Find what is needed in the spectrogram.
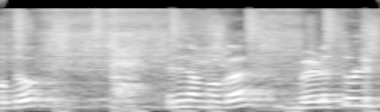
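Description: Curry leaves and aromatics sizzling in hot oil in a wide steel pan, stirred with a metal ladle. A person's voice is heard over it in three short stretches and is louder than the sizzle.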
